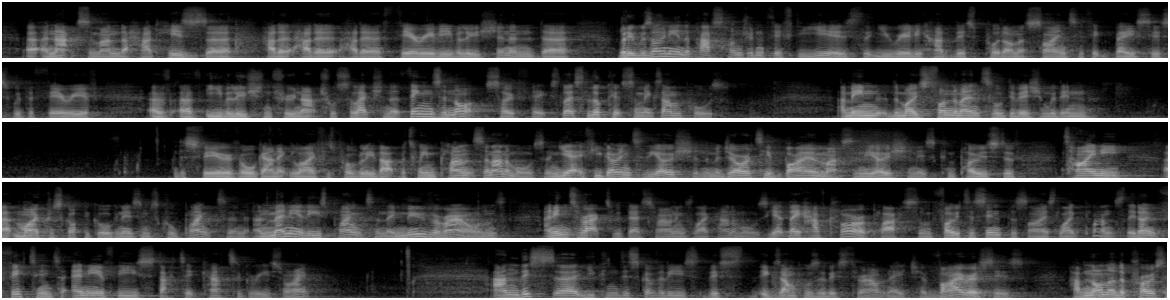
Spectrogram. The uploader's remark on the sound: talk from Revolution Festival 2019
